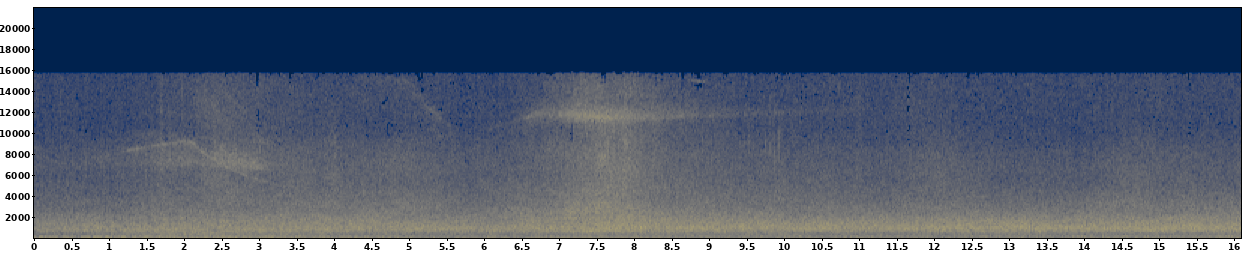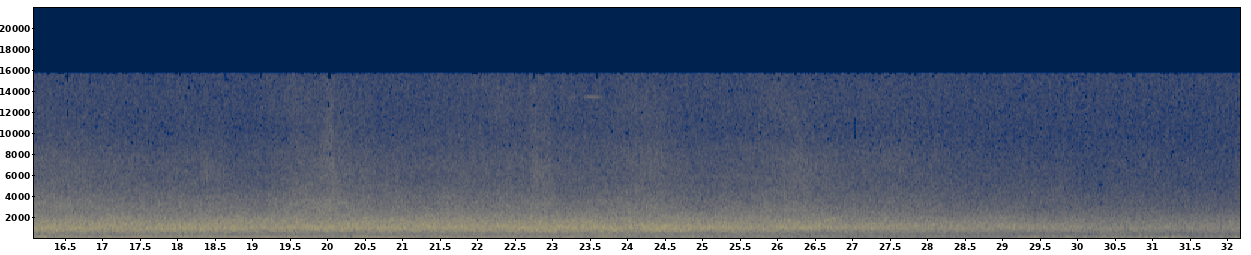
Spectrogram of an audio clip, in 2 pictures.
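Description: Twin Honeywell HTF7500E turbofans of an Embraer Legacy 450 business jet at takeoff power, a steady distant roar through the takeoff roll and climb-out. Road traffic rumbles underneath.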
